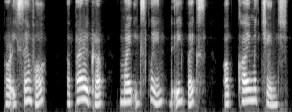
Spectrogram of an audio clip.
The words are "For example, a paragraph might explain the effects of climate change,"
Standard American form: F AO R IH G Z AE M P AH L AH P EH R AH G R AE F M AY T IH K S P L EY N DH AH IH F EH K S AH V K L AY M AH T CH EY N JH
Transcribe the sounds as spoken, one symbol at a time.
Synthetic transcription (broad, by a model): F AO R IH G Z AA M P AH L AH P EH R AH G R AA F M AY T IH K S P L EY N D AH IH P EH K S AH F K L AY M AH T CH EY N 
